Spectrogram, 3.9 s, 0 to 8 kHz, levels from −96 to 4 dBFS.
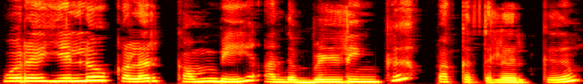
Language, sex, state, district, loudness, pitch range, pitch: Tamil, female, Tamil Nadu, Nilgiris, -12 LUFS, 225-300 Hz, 260 Hz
